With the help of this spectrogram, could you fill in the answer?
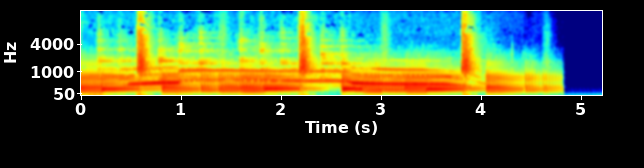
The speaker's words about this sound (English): We'll uh we'll see where that is, and let's do let's do another howl.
